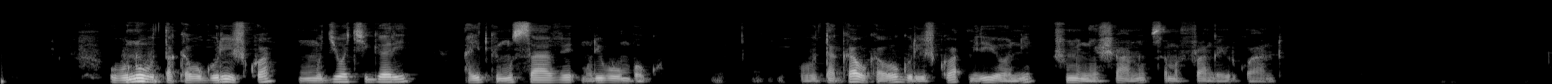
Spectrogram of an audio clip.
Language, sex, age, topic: Kinyarwanda, male, 25-35, finance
